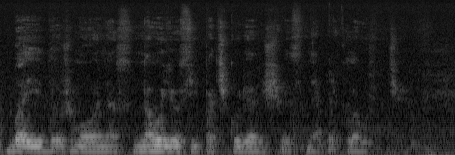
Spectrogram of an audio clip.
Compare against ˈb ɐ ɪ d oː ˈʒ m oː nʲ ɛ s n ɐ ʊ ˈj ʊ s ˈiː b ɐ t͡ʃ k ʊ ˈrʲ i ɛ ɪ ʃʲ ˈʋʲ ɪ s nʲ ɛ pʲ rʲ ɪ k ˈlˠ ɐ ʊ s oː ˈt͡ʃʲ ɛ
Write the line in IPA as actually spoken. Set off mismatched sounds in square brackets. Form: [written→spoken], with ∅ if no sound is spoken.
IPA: ˈb ɐ ɪ d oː ˈʒ m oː nʲ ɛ s n ɐ ʊ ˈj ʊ s ˈiː [b→p] ɐ t͡ʃ k ʊ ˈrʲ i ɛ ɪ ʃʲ ˈʋʲ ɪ s nʲ ɛ pʲ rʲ ɪ k ˈlˠ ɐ ʊ s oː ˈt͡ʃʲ ɛ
